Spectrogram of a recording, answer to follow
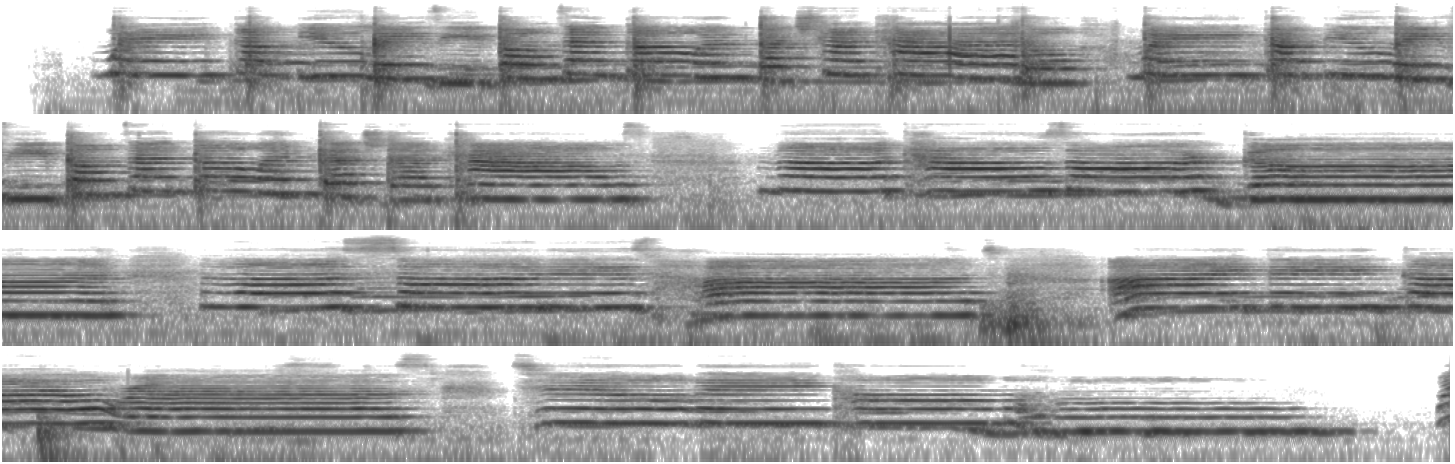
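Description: A woman singing a children's action song unaccompanied: quick short notes through the first ten seconds, then longer held notes with brief pauses between lines.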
